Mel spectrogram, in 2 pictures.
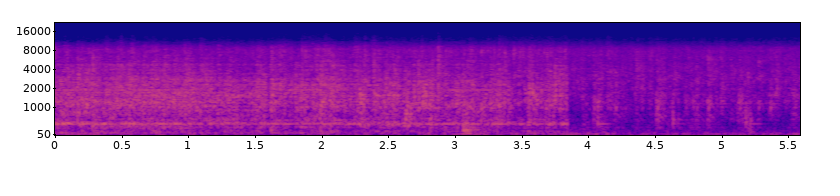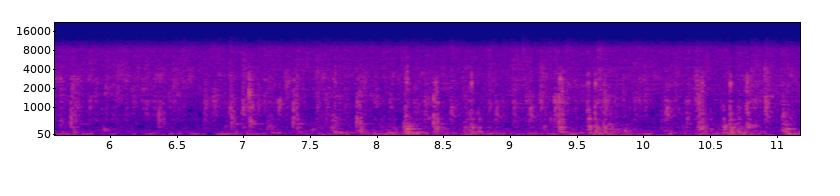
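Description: A scissor-style car jack is cranked by hand to lift a vehicle during a midnight roadside tire call-out, giving steady close ratcheting clicks over a constant background hiss that drops partway through.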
